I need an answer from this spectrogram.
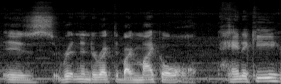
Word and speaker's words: Michael Haneke: written and directed by Michael Haneke, or Michelle Haneke, for the people who care a lot about the correct pronunciation.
